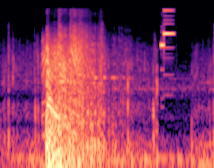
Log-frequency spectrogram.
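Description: A hardened glass structure shatters in the video game Morphite, one sharp crash with a spray of breaking fragments that trails off, followed by a brief electronic chime.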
